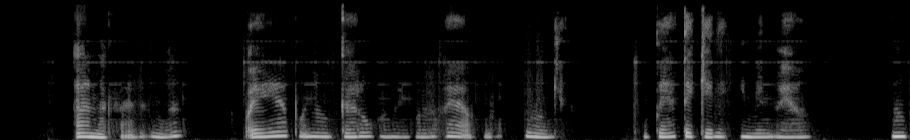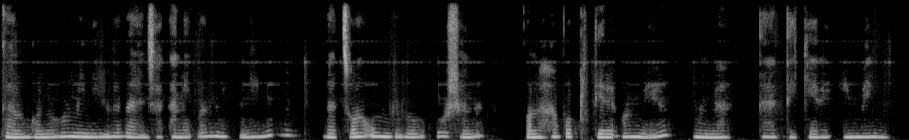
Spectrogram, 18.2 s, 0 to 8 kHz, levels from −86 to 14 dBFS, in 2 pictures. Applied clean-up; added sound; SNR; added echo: neural mask model DeepFilterNet 3.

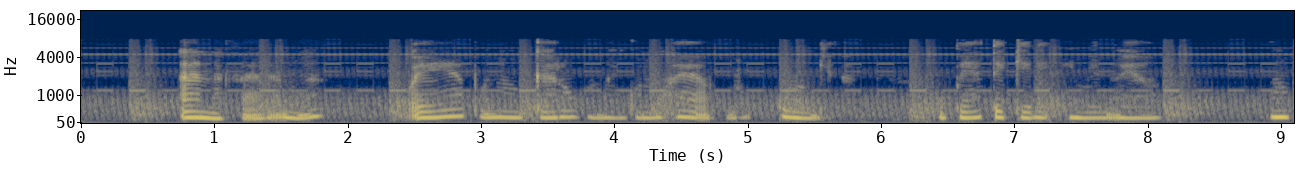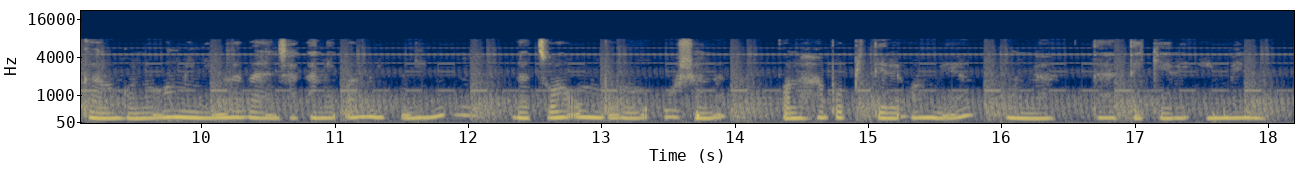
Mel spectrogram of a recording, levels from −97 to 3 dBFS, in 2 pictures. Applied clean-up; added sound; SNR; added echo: none; Alarm; 14 dB; none.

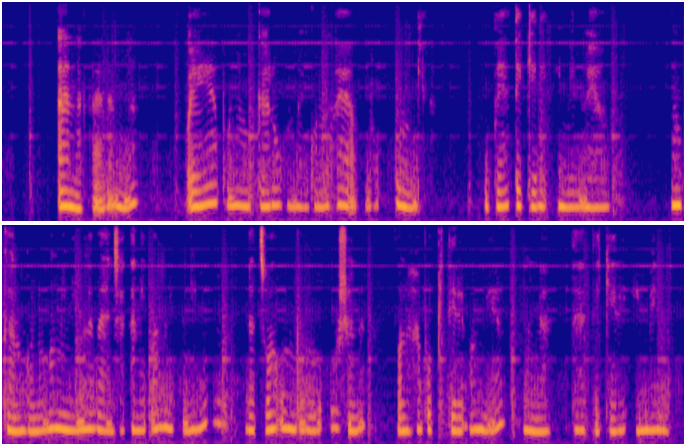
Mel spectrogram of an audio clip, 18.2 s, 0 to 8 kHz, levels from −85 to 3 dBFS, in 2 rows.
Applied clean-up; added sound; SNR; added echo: neural mask model RNNoise.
